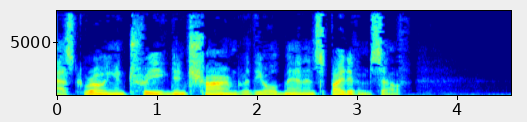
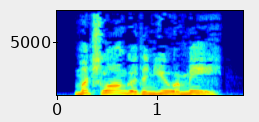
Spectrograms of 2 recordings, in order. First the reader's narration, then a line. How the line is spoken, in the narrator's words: Nately blurted out lamely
